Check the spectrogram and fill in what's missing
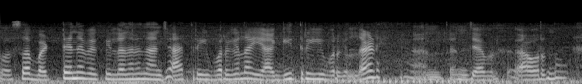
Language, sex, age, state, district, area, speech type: Kannada, female, 18-30, Karnataka, Koppal, rural, spontaneous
